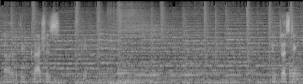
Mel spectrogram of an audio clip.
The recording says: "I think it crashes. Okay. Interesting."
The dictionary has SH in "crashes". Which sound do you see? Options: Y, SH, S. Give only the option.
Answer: SH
